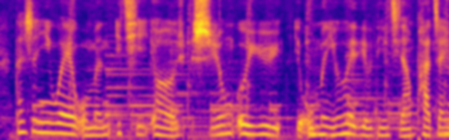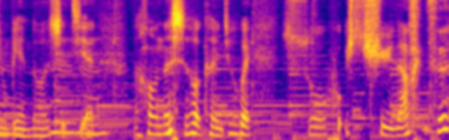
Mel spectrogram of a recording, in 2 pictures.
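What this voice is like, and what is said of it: Suddenly speaking quietly. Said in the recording (Chinese): “为什么你讲到这个的时候，然后就就突然间变小声了？”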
